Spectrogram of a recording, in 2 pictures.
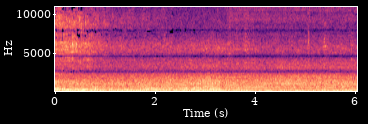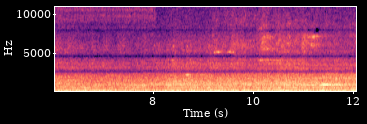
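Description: Steady rumble of a train approaching on the railway, mixed with road traffic noise; an engine's gliding pitch fades out over the first couple of seconds.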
